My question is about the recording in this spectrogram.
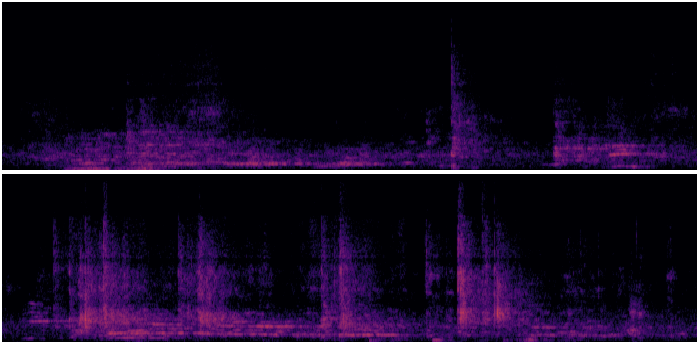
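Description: Faint ice-rink game sounds: distant voices calling out across the rink, with a dull thump about half a second in and a few sharp clacks of sticks and puck during play.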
